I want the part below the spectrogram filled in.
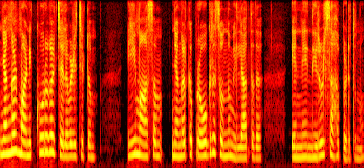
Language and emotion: Malayalam, sad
